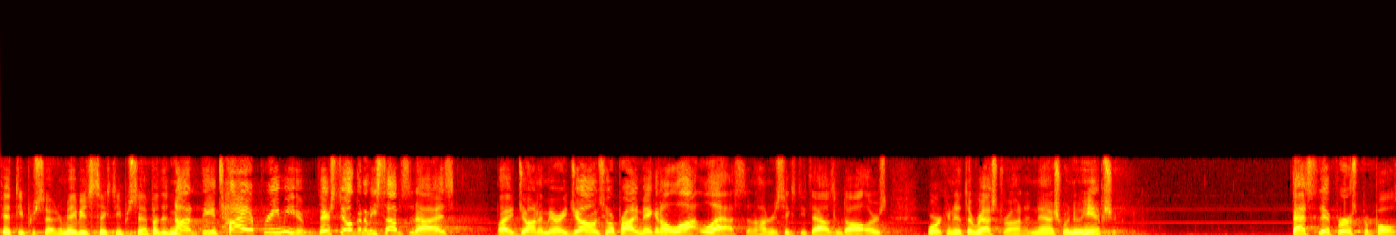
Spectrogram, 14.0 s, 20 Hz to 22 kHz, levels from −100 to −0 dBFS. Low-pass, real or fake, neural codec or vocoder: 7.2 kHz; real; none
